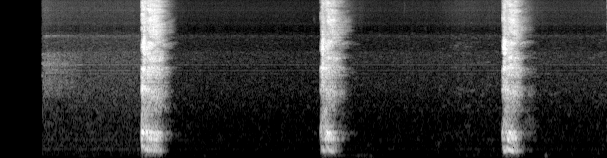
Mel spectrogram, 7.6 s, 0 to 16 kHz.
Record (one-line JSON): {"three_cough_length": "7.6 s", "three_cough_amplitude": 32768, "three_cough_signal_mean_std_ratio": 0.24, "survey_phase": "beta (2021-08-13 to 2022-03-07)", "age": "18-44", "gender": "Female", "wearing_mask": "No", "symptom_runny_or_blocked_nose": true, "symptom_fatigue": true, "symptom_headache": true, "smoker_status": "Never smoked", "respiratory_condition_asthma": false, "respiratory_condition_other": false, "recruitment_source": "Test and Trace", "submission_delay": "1 day", "covid_test_result": "Negative", "covid_test_method": "RT-qPCR"}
